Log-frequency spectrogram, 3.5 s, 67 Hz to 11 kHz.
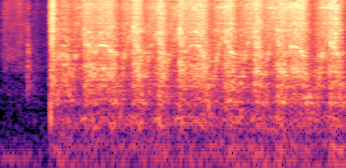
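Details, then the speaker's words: Diesel engine after fitting a 100 PS Ragasa plunger in the injection pump and refitting injector lines: starter cranks at about four beats a second with no firing while air is bled from the pump; cranking without starting due to air in injection pump. "ini mau kita anginan dulu ayo mas di starternya Mas kita starter Bang angin"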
